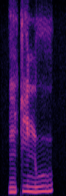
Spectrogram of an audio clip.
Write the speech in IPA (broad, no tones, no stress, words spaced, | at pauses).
ĩki nu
